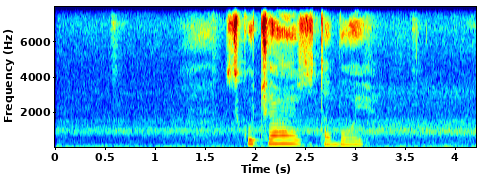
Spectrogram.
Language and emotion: Russian, sad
